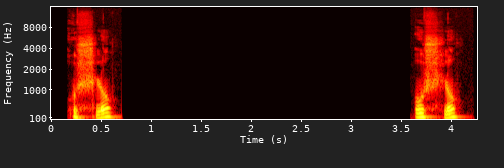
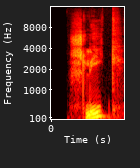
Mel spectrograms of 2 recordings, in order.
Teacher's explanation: The S in the combination SL sounds like SH.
